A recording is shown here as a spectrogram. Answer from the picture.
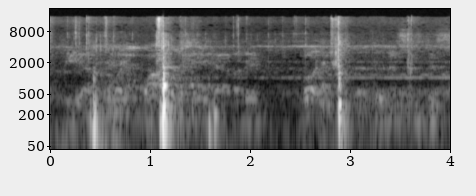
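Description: Stacks of plastic-sleeved trading cards being handled and set down on a table: three sharp clacks, the loudest about a second in, with faint rustling between them.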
